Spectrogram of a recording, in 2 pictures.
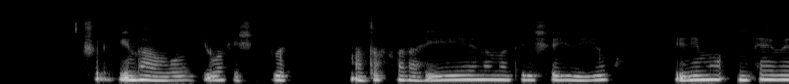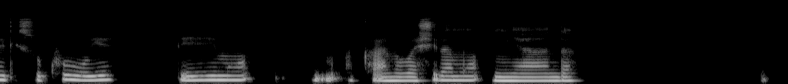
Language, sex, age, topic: Rundi, female, 36-49, education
